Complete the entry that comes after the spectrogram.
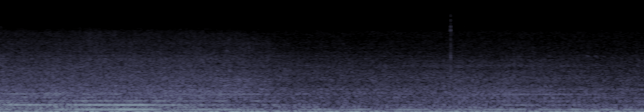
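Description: Diesel-hauled passenger train moving away along the track: a steady low engine drone over the rumble of the wheels on the rails. The drone eases a little about three seconds in.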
